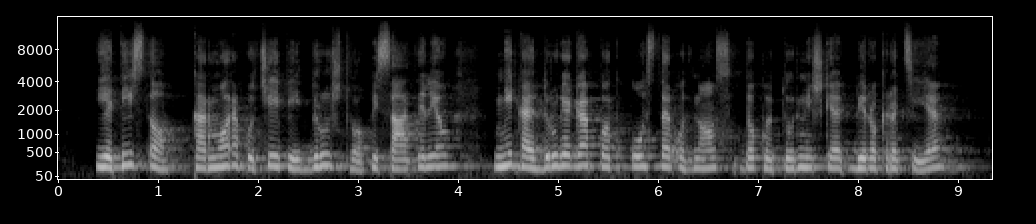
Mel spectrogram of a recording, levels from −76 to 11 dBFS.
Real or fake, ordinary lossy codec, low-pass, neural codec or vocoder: fake; none; 14.4 kHz; codec, 32 kHz, 1.9 kbps, SNAC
